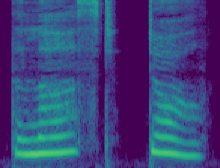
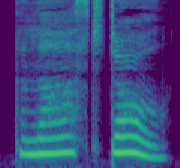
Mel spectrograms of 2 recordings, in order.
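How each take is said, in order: First: Slower, higher mournful repeat; mournful echo. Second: Slow, higher mournful words. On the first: Grieving girl repeats her father's last gift, mournfully. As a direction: echo the words even more sadly. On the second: Grieving girl speaks of her father's last gift, mournfully. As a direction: linger sadly over the doll. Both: A narrator's reading. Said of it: "her little mournful voice had an odd sound".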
